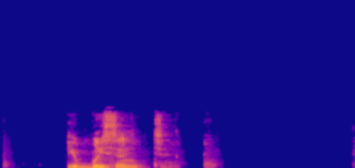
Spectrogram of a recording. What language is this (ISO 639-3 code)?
kab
